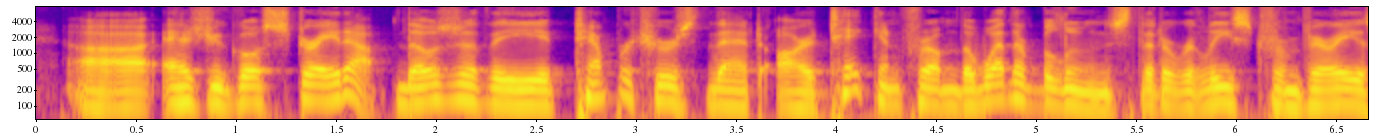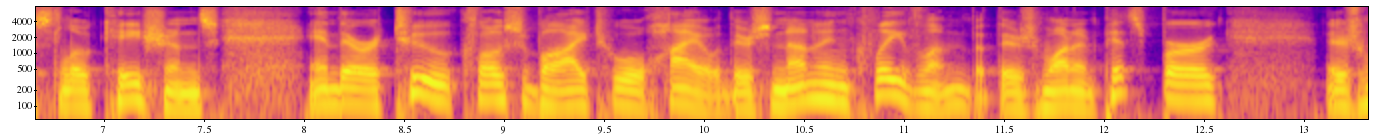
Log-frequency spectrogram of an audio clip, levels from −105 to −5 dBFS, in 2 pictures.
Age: 50-69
